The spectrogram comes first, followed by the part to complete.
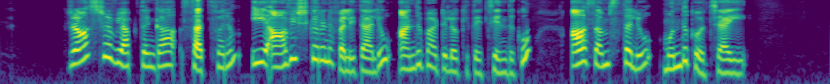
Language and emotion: Telugu, neutral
